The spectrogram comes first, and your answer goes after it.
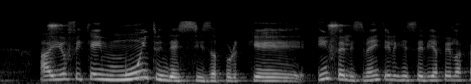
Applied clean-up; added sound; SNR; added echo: none; Tambourine; 18 dB; none.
